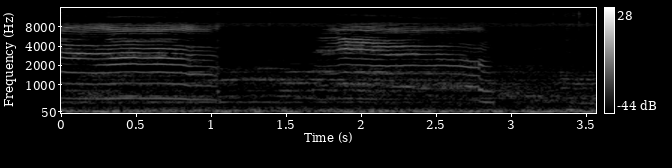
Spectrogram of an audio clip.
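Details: A domestic cat greedy for fish meows while being offered fish, giving long, drawn-out, steady meows, one after another, over a low background hum.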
